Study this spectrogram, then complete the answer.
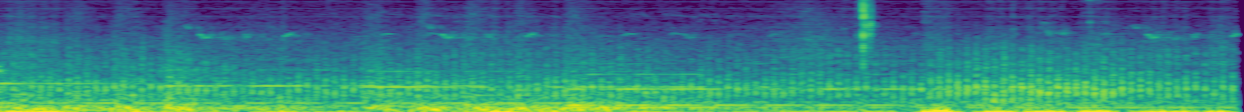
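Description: Scout helicopter from Leave No One Behind: Ia Drang flying with a steady rotor drone, a continuous low thrumming hum held at even loudness throughout, fairly near, with no talk.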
